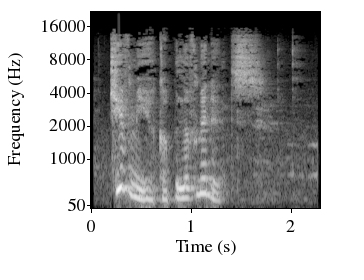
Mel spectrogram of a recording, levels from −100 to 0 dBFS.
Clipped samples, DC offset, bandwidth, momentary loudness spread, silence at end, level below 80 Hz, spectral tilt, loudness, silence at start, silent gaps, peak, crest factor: under 0.1%; under 0.1%; 15.5 kHz; 8 LU; 0.05 s; -54 dBFS; -3 dB/octave; -16 LUFS; 0.2 s; none; 0 dBFS; 18 dB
